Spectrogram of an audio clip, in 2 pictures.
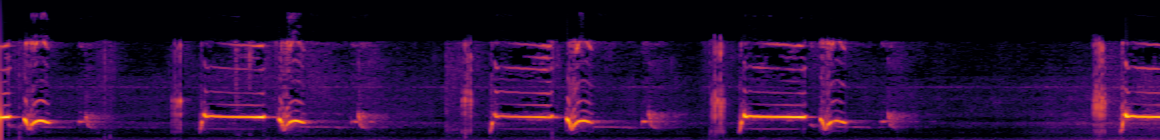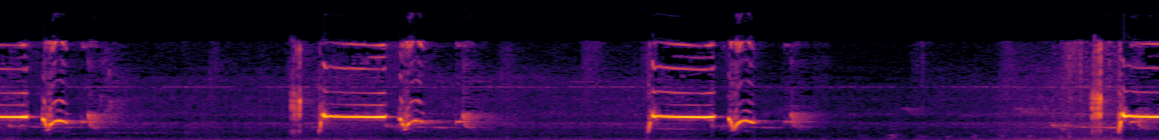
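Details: Bar-winged prinias calling back and forth to provoke other prinias: a long run of about eight identical phrases, each a click, a sustained piercing whistle and a curled warbled ending, repeated at a steady pace.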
